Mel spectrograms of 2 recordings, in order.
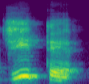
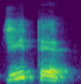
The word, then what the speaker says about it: Dieter: Klaus, com K e um S só, Dieter, mas se pronuncia Dieter. Quando em alemão tem IE, se pronuncia só o I. Dieter.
